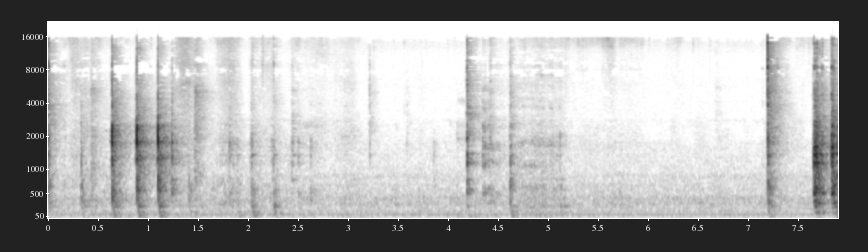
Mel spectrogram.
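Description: Knife clinking and scraping against a metal baking pan as it cuts through a log of dough, in scattered sharp knocks: a cluster at the start, a pair about four seconds in, and more near the end.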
